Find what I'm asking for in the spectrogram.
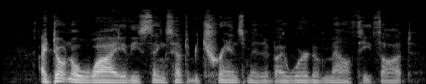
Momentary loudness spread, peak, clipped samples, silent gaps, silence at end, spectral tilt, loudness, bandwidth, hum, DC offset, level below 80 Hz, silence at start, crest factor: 13 LU; 0 dBFS; under 0.1%; none; 0.15 s; -6 dB/octave; -21 LUFS; 13.5 kHz; none; under 0.1%; -50 dBFS; 0.4 s; 20 dB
